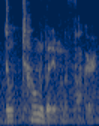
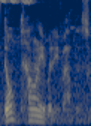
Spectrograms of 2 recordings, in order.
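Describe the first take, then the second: First: Hushed whisper, mock secrecy; secret whisper. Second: Said in the usual way. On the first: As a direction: whisper it like a warning nobody must hear. Daenerys swears Jon to secrecy.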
